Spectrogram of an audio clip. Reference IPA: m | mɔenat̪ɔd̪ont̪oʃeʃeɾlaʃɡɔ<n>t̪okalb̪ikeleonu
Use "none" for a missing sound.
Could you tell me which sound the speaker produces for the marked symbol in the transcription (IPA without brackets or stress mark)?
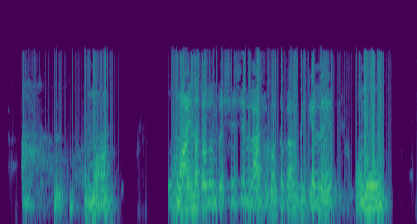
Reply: none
